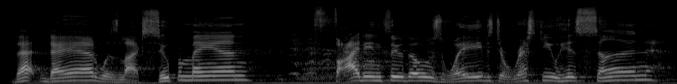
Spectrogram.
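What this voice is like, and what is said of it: Thick Southern US accent impression. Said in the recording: “with a thick southern accent ... just imitate her”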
